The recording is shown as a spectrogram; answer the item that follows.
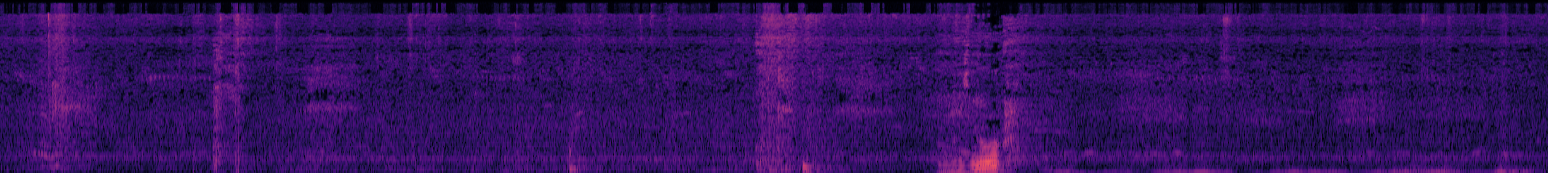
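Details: Honey bees during a hive inspection seven weeks after a nucleus colony was installed, with a healthy laying queen and drone brood; a steady low hum from the colony, broken by handling knocks, clicks and a loud rustle midway.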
